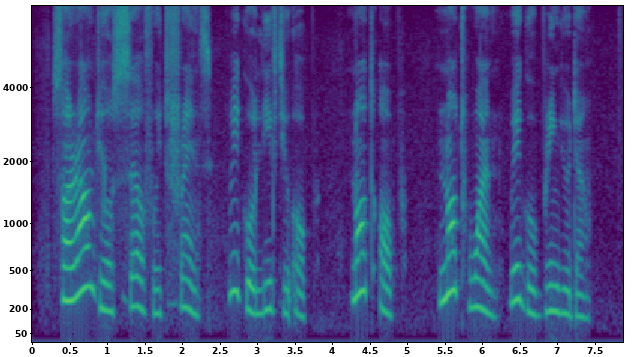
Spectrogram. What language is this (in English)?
Nigerian Pidgin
